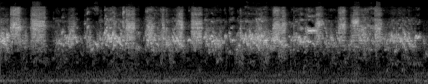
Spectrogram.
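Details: Australian budgerigar breeding pair in continuous dense warbling chatter, buzzy chirps running together without pause, with a faint low hum beneath.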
